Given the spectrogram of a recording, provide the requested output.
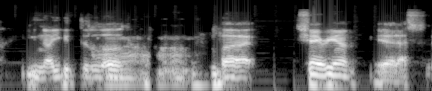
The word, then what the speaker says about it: Chez Rien: So how do you pronounce it again? So it's Chez Rien.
